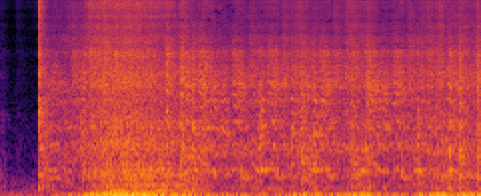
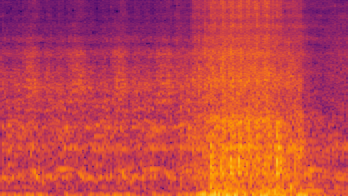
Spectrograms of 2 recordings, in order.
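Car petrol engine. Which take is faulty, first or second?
second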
